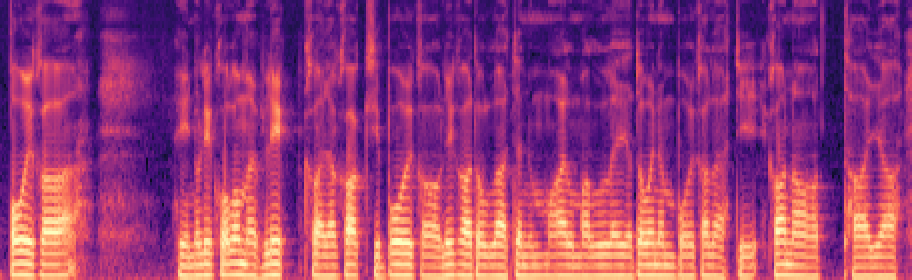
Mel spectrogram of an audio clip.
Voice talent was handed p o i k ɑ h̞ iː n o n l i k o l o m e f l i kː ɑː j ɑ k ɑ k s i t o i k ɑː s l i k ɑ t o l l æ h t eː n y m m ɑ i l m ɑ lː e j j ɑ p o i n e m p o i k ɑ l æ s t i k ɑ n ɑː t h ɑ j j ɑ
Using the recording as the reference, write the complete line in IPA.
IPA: p o i k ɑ h̞ iː n o l i k o l o m e f l i kː ɑː j ɑ k ɑ k s i p o i k ɑː f l i k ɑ t o l l æ h t e n y m m ɑ i l m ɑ lː e j j ɑ t o i n e m p o i k ɑ l æ h t i k ɑ n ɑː t h ɑ j j ɑ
